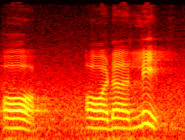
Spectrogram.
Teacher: it's a three syllabic word and the word ends with l y then the stress fall on the first syllable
